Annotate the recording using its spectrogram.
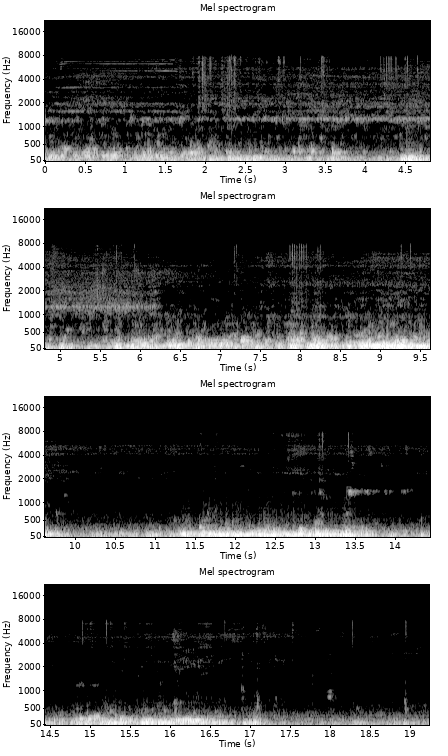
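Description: Low rumble of a car's road and engine noise heard from inside the cabin while driving in traffic, swelling and easing several times.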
